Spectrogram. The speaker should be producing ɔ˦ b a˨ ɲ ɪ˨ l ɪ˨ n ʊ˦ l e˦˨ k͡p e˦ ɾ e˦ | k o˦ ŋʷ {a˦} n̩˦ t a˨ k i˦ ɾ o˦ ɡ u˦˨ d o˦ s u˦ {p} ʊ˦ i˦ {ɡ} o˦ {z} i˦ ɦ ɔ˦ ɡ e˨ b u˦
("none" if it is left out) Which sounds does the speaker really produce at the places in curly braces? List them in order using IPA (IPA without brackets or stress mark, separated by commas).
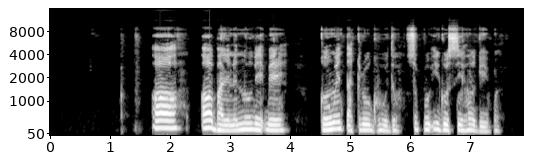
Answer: e˦, p, ɡ, s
